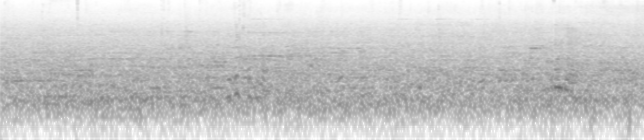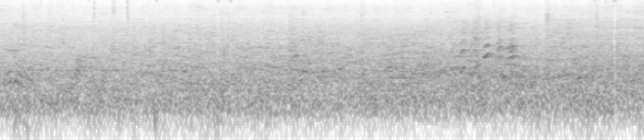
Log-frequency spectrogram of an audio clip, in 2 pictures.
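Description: A crowd murmurs with indistinct voices nearby.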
